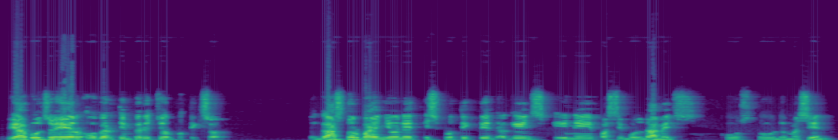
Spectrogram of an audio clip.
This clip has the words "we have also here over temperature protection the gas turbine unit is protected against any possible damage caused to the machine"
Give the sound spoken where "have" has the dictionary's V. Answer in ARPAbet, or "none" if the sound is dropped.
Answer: B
